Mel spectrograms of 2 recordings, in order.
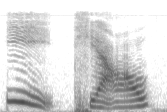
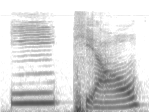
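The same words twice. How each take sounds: First: Yi is said with a falling tone. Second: Yi is said with a high level tone. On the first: "it changes into the fourth tone" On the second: "the original pronunciation"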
